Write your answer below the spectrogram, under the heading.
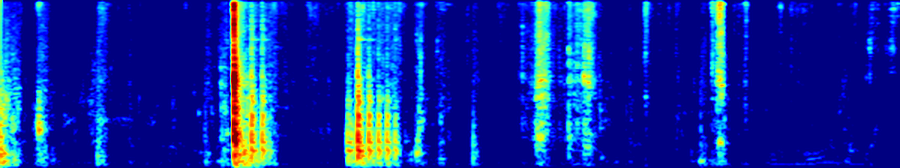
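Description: A knife chopping fish on a wooden cutting board, giving sharp knocks: one loud hit about one and a half seconds in, a quick cluster of smaller knocks just after, and a few faint taps later.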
